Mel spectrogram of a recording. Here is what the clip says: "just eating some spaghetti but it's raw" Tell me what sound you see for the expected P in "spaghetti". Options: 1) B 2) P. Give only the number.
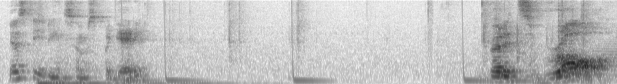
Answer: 2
